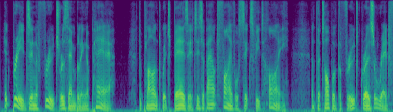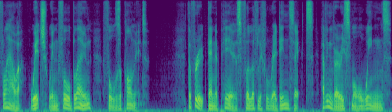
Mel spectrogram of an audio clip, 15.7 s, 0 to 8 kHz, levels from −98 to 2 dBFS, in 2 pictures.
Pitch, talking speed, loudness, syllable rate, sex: 95 Hz, 190 wpm, -19 LUFS, 4.5 syllables/s, male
